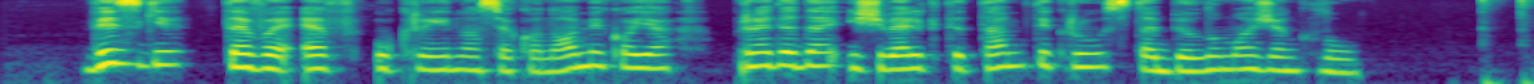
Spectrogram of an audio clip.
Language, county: Lithuanian, Vilnius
